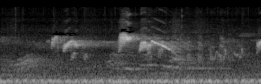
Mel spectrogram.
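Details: Red-whiskered bulbul singing in a singing competition: short warbled, whistled phrases that swoop up and down, some notes sliding downward, over a steady low rumbling hum.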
